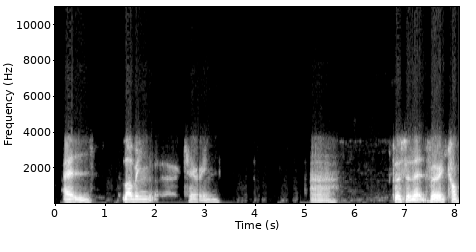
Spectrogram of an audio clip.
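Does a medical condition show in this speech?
Yes: cerebral palsy.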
